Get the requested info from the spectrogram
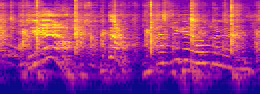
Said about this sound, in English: Round of applause for free balling in this weather.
